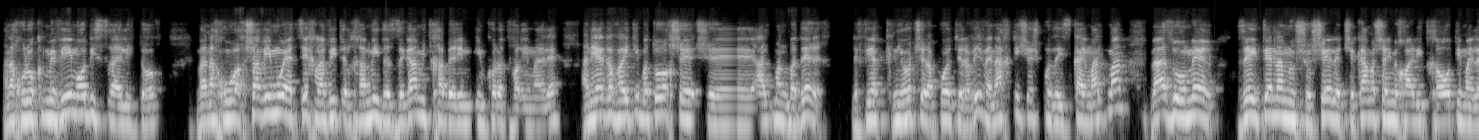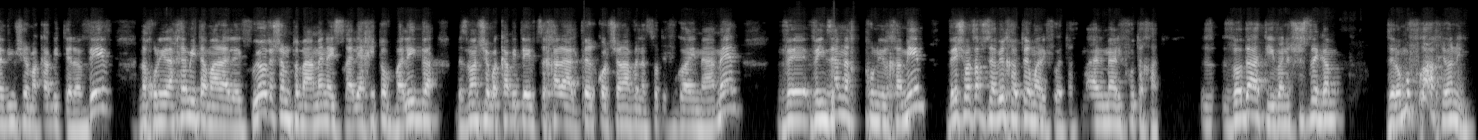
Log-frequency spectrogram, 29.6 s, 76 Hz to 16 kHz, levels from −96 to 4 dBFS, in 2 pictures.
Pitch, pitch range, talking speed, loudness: 155 Hz, 140-175 Hz, 195 wpm, -18 LUFS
